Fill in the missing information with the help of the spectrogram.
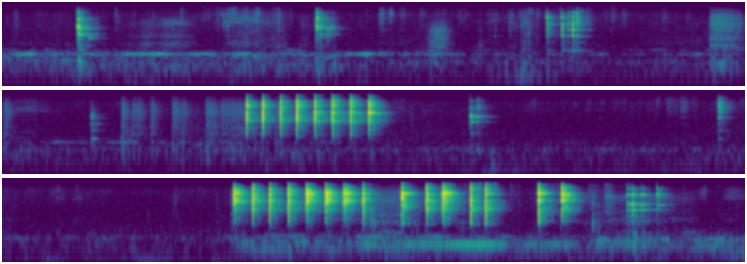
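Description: Paintbrush clinking rapidly against the side of a glass water pot as it is rinsed, in two runs of quick taps about ten a second, with scattered single clicks between.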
